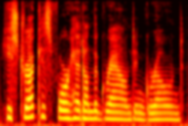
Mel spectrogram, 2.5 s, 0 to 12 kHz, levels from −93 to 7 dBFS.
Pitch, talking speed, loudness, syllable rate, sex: 200 Hz, 215 wpm, -19 LUFS, 5.0 syllables/s, female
